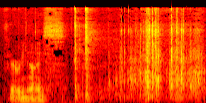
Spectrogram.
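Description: A small plastic toy clicks against a plastic tray.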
